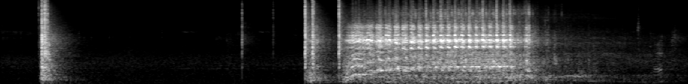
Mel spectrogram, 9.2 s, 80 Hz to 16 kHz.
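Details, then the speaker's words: Ferguson TE-20 grey tractor, positive earth, starter tested directly with a heavy jump lead, turning the fan: sharp click, then even free whir for about three seconds winding down; working starter motor, slightly warm from the draw. "what we have there is a working starter motor. Obviously, be very careful when you're doing that because that takes a lot of draw."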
